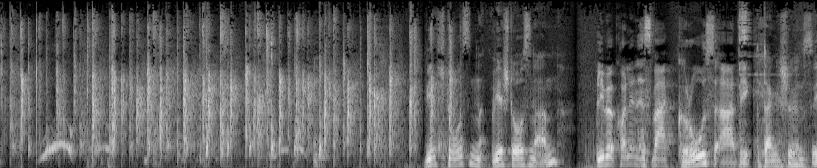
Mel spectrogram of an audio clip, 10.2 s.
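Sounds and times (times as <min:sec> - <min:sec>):
applause, hands clapping: 0:00.0 - 0:05.9
speech: 0:05.3 - 0:10.2.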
